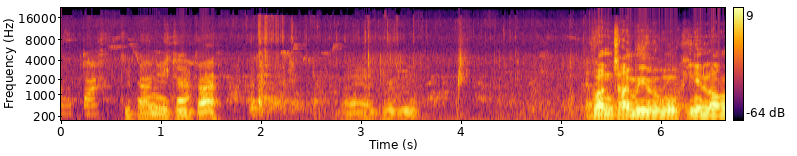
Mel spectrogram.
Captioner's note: child speaking Italian; speaking Italian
